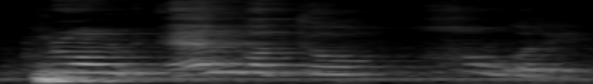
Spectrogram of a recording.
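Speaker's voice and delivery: each word drawn out very slowly; slow emphatic English. Real, not acted. Preacher slowly stressing the English phrase to the church. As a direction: spell out the English phrase for the congregation.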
